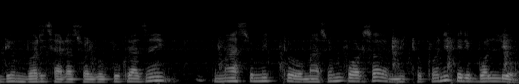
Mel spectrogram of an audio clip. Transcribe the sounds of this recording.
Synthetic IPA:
d̪inbʱʌɾisʰaɽat͡sʰoɾekokukrat͡saĩ | masumiʈʰːomasumpʌrt͡sʰʌmiʈʰːopʌnit̪ʰeɾibʌlːjo

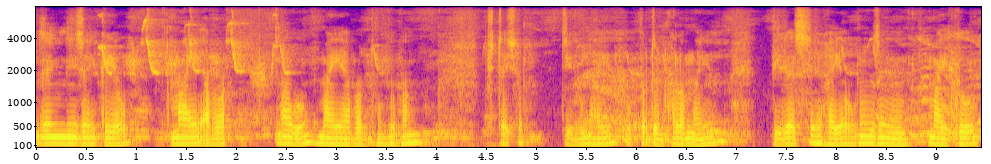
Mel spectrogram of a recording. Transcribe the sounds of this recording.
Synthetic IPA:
zeŋnizajkʰaja̰wmaja̰batnawɯmajabatnɔŋɡɯbaŋpʰi̥ta̰jsad̥iɦunɦajɯṵpadɔnkʰalamnajɯb̥iɡaseɦaja̰wnɯzɯŋɯmajkʰɯ

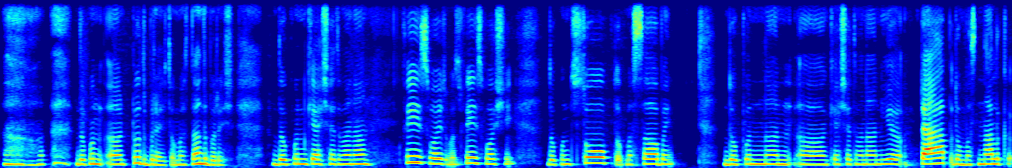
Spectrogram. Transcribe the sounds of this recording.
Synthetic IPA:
d̪opunʈud̪bɨɾɐʃd̪omɐsd̪ɐnd̪bɨɾɐʃ | d̪opunkʲaːʃɐt̪ʋɐnaːn | feːsʋaʃd̪omɐsfeːsʋaːʃi | d̪opunsoːp̚d̪opmɐssaːbɐn | d̪opunːankʲaʃɐt̪ʋɐnaːnjəʈaːpd̪omɐsnɐlk

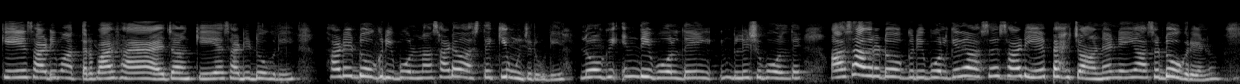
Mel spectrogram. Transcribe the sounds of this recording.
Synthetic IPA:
keːsaːɽiːmaːt̪ːəɾpaːʃaːjaɛːd͡ʒãːkeːɛsaːɖiːɖoːɡɾiː | saːɽiːɖoːɡɾiːboːlnaːsaːɽeːʋaːst̪eːkɪũːd͡ʒəɾuːɾiːɛːloːɡɪnd̪iːboːld̪eːɪŋɡlɪʃboːld̪eː | əsəɡəɾɖoːɡɾiːboːlɡeːt̪eəssaːɽiːeːpɛːt͡ʃaːnɛːneĩːəsɖoːɡɾeːnũː

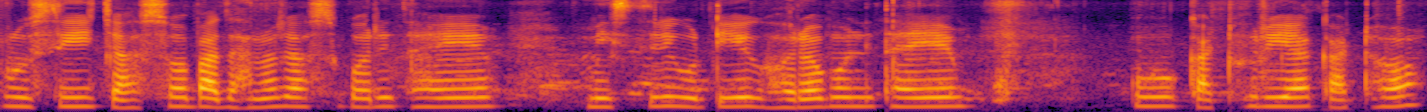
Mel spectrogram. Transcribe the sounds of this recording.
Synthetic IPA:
kɾusit͡ʃasɔbad̪ʱanɔt͡ʃasɔkɔɾit̪ʰaemisɾiɡoʈieɡʱɔɾɔbɔnit̪ʰae | ukaʈʰuɾijakaʈʰɔ

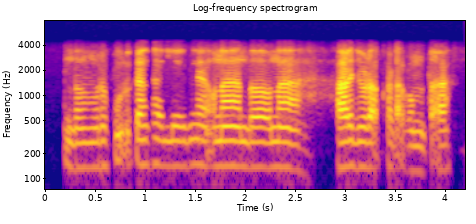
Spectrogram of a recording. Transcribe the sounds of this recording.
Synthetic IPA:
d̪ɔmɾəpuɾ̚kaŋkʰaʔləɡɛʔɔ̰nad̪ɔːnahaɾd͡ʒɔɽa̰ʔkʰaʈa̰ʔkɔmat̪a̰ʔa

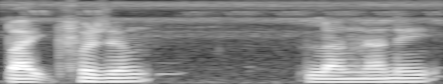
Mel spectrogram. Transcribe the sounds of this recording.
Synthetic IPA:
b̥ajk̚pʰɐzɯŋ | laŋnanɯj

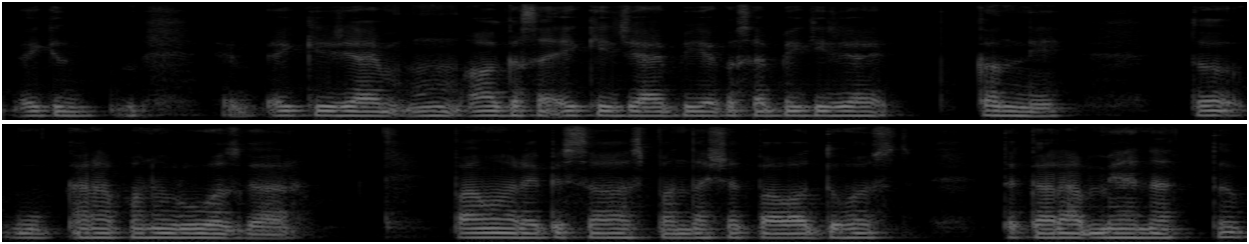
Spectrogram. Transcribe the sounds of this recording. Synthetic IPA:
eki | ekid͡ʒaːjaɡɐsaʔekid͡ʒaːjbiɐɡɐsabeɡid͡ʒaːj | kɐndi | t̪ɨkɐɾapɐnuɾoːzɡaːɾ | paːʋãɾɐpisaːspɐnd̪aʃɐt̪̚paːʋad̪oɦɐst̪ | t̪ɨkɐɾameɦnɐt̪ːɨ

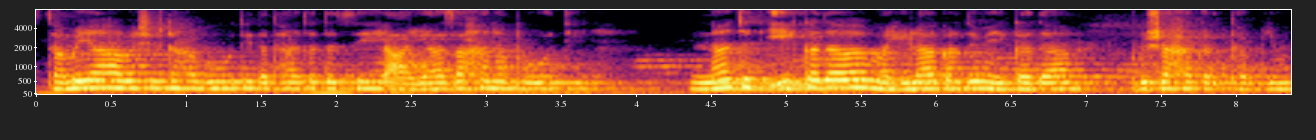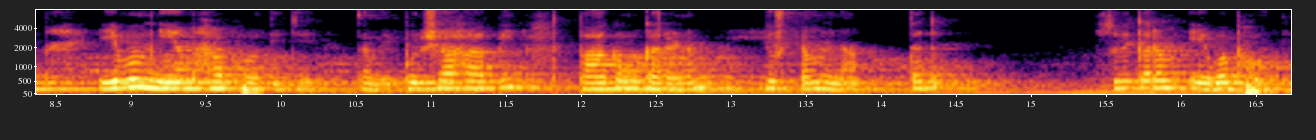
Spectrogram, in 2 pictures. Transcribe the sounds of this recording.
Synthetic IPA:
sɐmɐjaːʋɐʃiʂʈɐɦɐbʱoːt̪it̪ɐt̪ʰaːt͡ʃɐt̪ɐseːa̰ːjaːsɐɦɐnɐbʱɐːt̪i | nɐt͡ʃɐt̪eːkɐd̪ɐmɐɦilaːkɐɾt̪ɐmeːkɐd̪apuɾuʃaɦɐkɾɪt̪ʰɐʋjɐmeːʋɐmnijɐmɐɦɐbʱɐːt̪it͡ʃit̪sɐmɐ̰jpuɾuʃaːɦɐpi | bʱaːkɐmkɐɾɐɳɐmd̪uʂʈɐmnɐ̰t̪ɐd̪ | suʋikɐɾɐmeːʋɐbʱoːt̪i̥

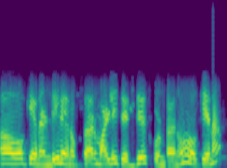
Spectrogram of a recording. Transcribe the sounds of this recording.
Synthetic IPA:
ao̞ːke̞ːnɐɳɖine̞ːnɔkːɐ̥saːɾimɐɭːiːt͡ʃek̚t͡ʃe̞ːsu̥kuɳʈaːnuoːkeːnaː

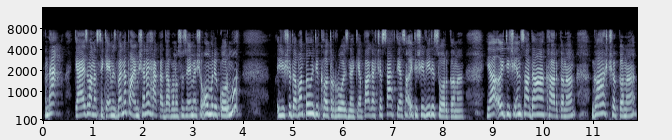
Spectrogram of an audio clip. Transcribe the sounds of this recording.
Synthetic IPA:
nakʲaːjizʋanɐsnikʲamisbanːapaːmʲit͡ʃʰɐnaɦʲakad̪abɐnususɐmʲet͡ʃʰiomɾikoɾmɨt̪̚ʰ | jit͡ʃʰid̪abant̪ɐɦɨ̃nt̪ikʰət̪ɾːoːznakʲẽpaɡaʃt͡ʃʰisakʰt̪ijasãəjt̪it͡ʃʰiʋiɾisoɾkɐnaːnjaəjt̪it͡ʃʰiinsãːd̪ãːkʰaːɾkɐnaːnɡaːʂt͡ʃʰikɐnaːn

